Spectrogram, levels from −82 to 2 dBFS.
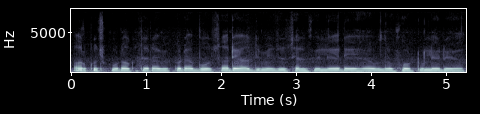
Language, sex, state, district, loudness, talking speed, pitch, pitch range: Hindi, female, Haryana, Jhajjar, -15 LUFS, 205 wpm, 155 Hz, 150-155 Hz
